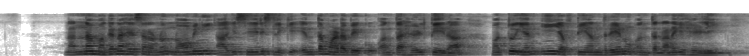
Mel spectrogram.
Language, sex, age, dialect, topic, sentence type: Kannada, male, 41-45, Coastal/Dakshin, banking, question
